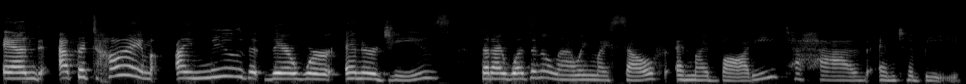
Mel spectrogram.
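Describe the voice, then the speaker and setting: A woman's voice: high-pitched, slow, highs cut off. A woman from Puerto Rico, a coach and speaker, telling her story in an earnest, reflective way during a stage interview. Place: convention expo venue.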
